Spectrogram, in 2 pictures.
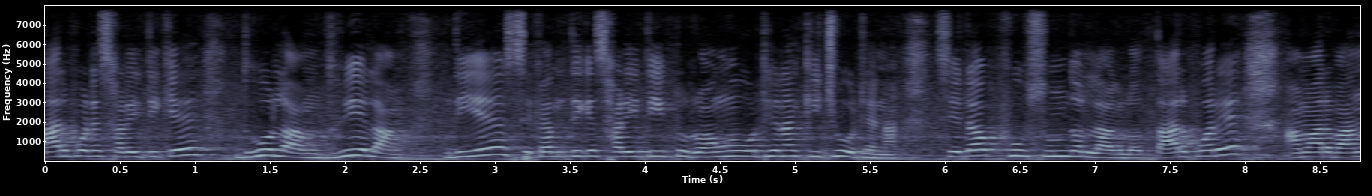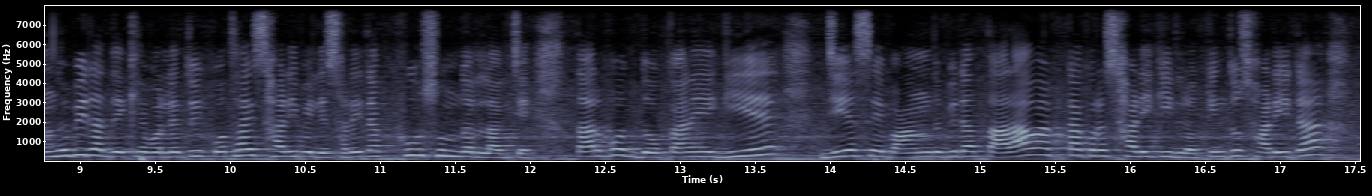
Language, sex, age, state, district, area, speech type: Bengali, female, 45-60, West Bengal, Paschim Medinipur, rural, spontaneous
